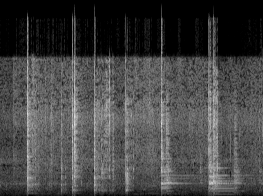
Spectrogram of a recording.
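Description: Onions sizzle in a cup of oil over a high flame for chicken pulao, with about seven sharp, separate spatula strokes scraping through the pan at close range and no voices.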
